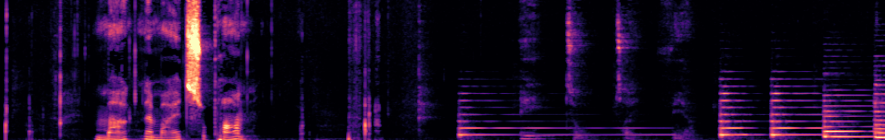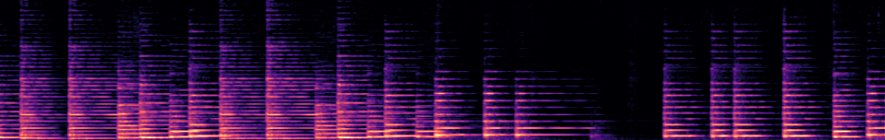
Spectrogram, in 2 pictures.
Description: Sopran

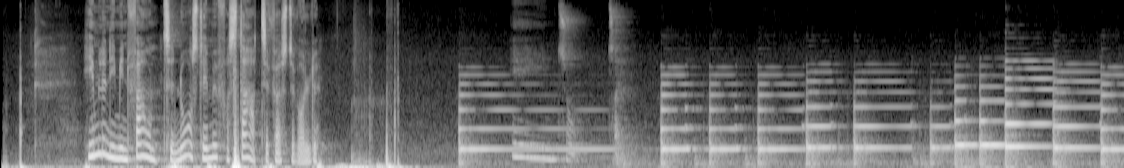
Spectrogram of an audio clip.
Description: Tenor

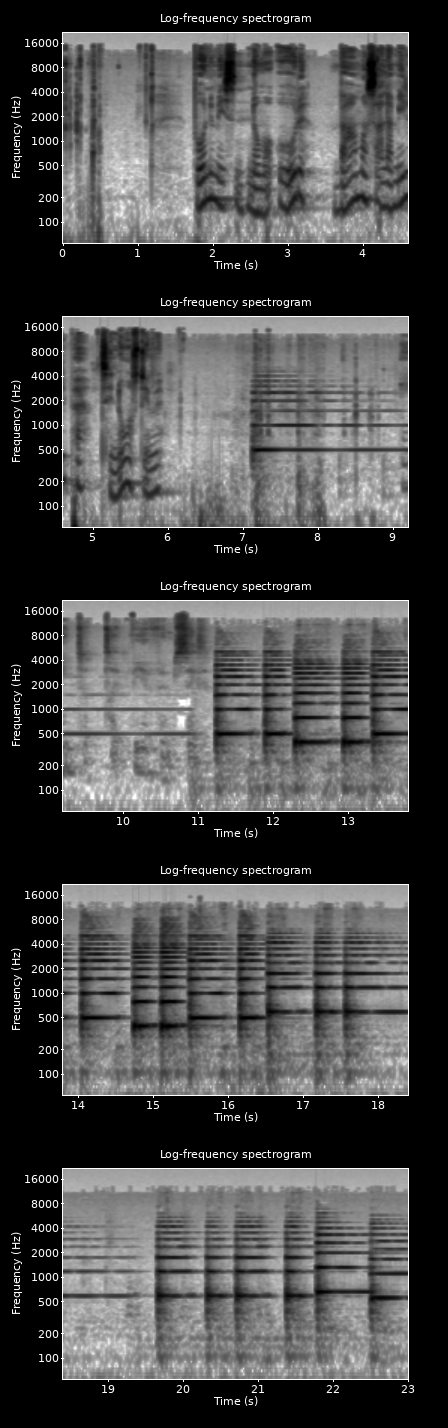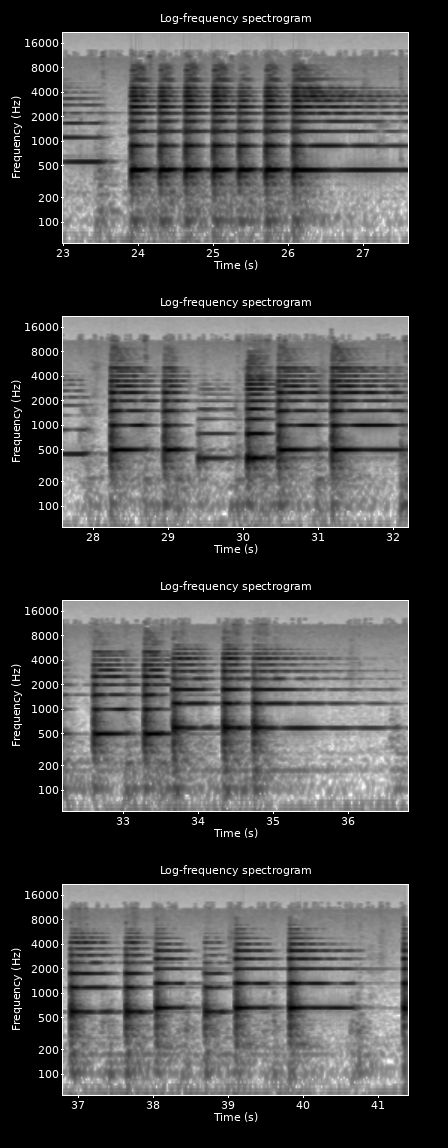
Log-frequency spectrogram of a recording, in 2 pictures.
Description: Tenor; øvestemmer

